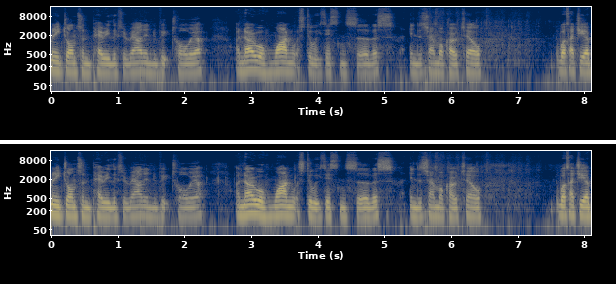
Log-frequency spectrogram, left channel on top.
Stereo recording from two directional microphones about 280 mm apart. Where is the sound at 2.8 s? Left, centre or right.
Centre.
